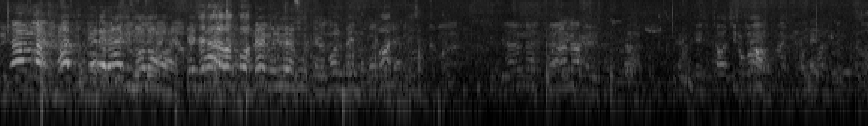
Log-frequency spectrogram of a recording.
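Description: Footballers shout to each other far off across an open field.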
